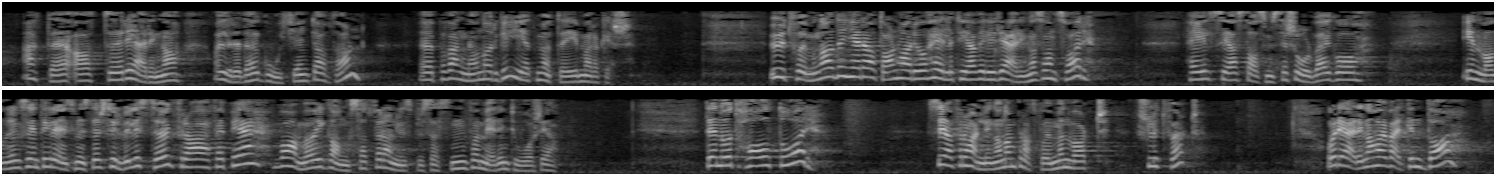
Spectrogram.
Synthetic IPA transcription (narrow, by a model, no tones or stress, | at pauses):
ʔæt̪ːəʔɑt̪ɾɛjeːɾɪŋɑɑləɾeːd̪əhɑɾɡuːçɛɲt̪ɑːʋt̪ʰɑːɳ | pʰɔʋæŋnəɑʋnɔɾɡəɪɛt̪møːt̪əɪmɑɾɑkʰɛʂ | ʉːt̪fɔɾmɪŋɑɑʋd̪ɛnhæːɾɑːʋt̪ʰɑːɳhɑɾjʊɦæɪlət̪ʰiːɑʋɪɾɪɾɛjeːɾɪŋɑsɑnsʋɑːɾ | hæɪlt̪siːɑst̪ɑːt̪smɪnɪst̪əʂuːɽbæɾɡɔ | ʔɪnʋɑnd̪ɾɪŋsɔɪnt̪əɡɾeːɾɪŋsmɪnɪst̪əɾsʏlʋɪlɪst̪hœɡfɾɑɛfepʰeːʋɑɾmɛɔɪɡɑŋsɑt̪ːfɔɾhɑnd̪ɪŋspʰɾʊsɛsːn̩fɔɾmeːɾɛnt̪ʰuːoːʂiːɑ | d̪̥ɛæɳuːɛt̪hɑlt̪oːɾ | siːɑfɔɾhɑnd̪lɪŋɑnəɔmpʰlɑt̪ːfɔɾmənʋɑʈ | ʂɭʉt̪ːføːʈ | ɔɾɛjæːɾɪŋɑɦɑɾʋæɾkənd̪ɑː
